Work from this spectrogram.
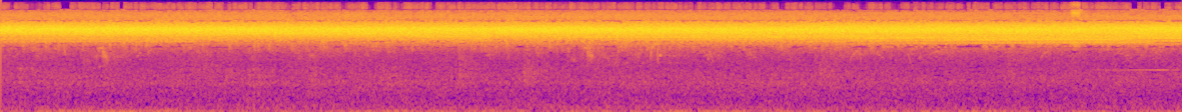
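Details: Insects singing on an autumn morning produce a seamless high shimmering buzz, steady in loudness from start to finish, with little else but a light low background murmur.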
